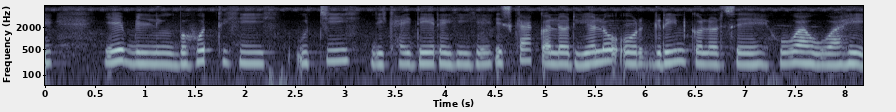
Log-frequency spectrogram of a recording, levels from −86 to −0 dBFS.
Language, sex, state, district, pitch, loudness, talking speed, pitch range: Hindi, female, Bihar, Kishanganj, 210 Hz, -32 LUFS, 140 wpm, 200-220 Hz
